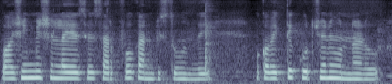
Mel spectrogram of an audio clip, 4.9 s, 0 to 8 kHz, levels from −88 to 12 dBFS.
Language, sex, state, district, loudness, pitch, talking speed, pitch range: Telugu, female, Telangana, Hyderabad, -14 LUFS, 215 Hz, 120 wpm, 200-230 Hz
